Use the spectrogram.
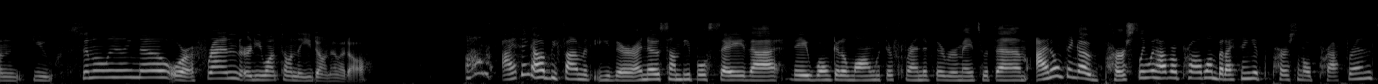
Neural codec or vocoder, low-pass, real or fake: codec, 16 kHz, 4 kbps, X-Codec, WavLM features, trained on Multilingual LibriSpeech; 7.2 kHz; fake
